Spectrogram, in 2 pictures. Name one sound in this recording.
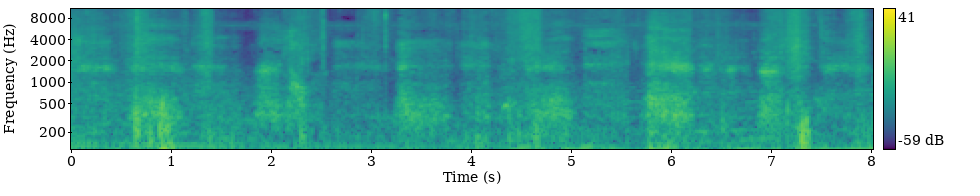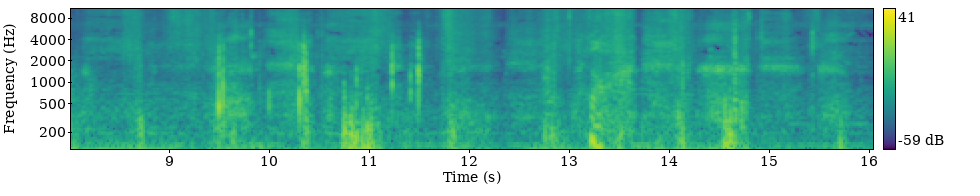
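Footsteps push through dense leafy undergrowth, rustling the leaves.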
